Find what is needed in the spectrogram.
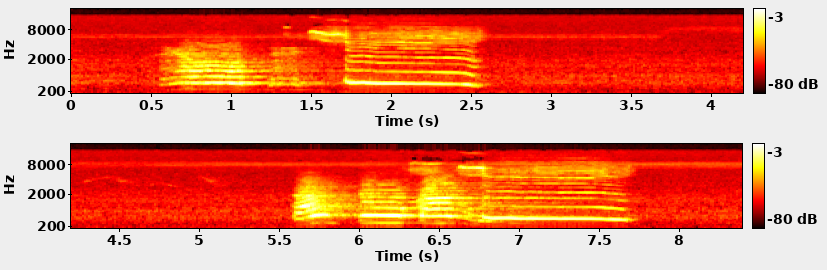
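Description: A Shiba Inu giving two bouts of drawn-out, whining howl-like vocalizations. Each bout is a few wavering notes that end in a long, slightly falling note.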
